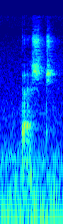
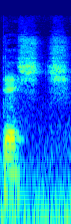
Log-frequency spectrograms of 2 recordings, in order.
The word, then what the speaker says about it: deszcz: Like De, sz, sz, sz, ch, deszcz, deszcz, ch, deszcz. deszcz. This one is very tricky because it has sh and ch next to each other, which In English we never do that.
